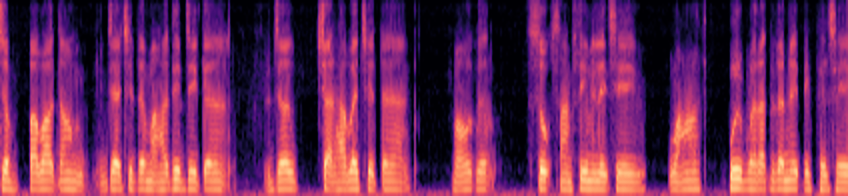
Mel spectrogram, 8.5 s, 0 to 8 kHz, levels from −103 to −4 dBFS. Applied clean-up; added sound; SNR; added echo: neural diffusion model UNIVERSE++.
